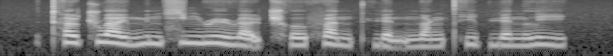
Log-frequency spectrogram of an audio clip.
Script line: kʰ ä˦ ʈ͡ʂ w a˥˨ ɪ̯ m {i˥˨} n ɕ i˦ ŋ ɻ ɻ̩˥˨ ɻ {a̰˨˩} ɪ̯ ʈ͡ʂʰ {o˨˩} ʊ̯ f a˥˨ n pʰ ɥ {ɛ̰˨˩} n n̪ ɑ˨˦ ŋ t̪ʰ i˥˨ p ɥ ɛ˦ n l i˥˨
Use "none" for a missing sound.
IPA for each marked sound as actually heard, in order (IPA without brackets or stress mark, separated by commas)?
y˥˨, a̰˨˩, o˦, ɛ̰˨˩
